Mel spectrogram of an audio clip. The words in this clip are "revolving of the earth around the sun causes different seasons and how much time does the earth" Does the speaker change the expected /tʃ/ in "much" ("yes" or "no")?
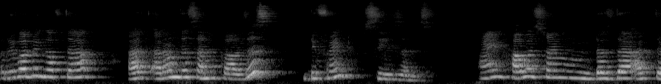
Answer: yes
